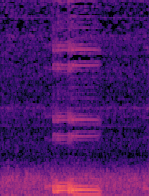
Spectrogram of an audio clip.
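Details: A male oyster toadfish at his nest gives a low, harmonic, horn- or trumpet-like hoot lasting about half a second to attract a female.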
